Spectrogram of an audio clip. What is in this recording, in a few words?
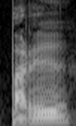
"parw", Apatani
